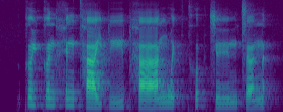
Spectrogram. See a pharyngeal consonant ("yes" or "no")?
no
